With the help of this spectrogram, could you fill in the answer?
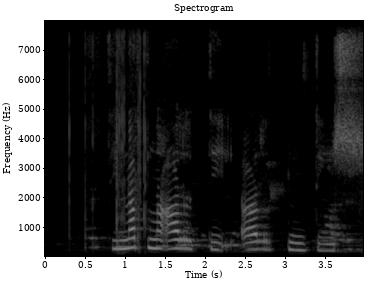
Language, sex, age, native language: Icelandic, male, 10, Icelandic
